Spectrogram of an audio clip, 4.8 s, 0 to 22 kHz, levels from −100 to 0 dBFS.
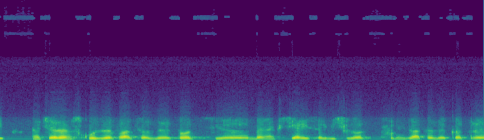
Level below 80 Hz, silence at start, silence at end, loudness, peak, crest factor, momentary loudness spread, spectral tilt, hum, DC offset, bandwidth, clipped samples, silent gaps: -74 dBFS; 0 s; 0 s; -19 LUFS; 0 dBFS; 18 dB; 11 LU; -8 dB/octave; 50 Hz at -65 dBFS; under 0.1%; 4.1 kHz; under 0.1%; none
